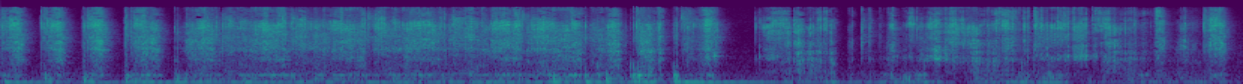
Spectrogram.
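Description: Long nails scratch the sides and front of a solid pink Himalayan salt double candle holder, making bright, raspy scratching in quick bursts and longer continuous strokes. A faint low hum sits in the background, and each scrape stops dead with almost no ring.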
